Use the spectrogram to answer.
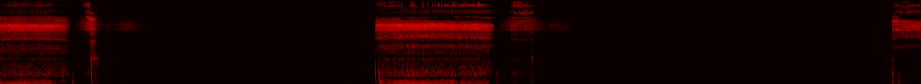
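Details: Sleeping blue Staffordshire bull terrier snoring: loud, rattling snores on inhalation, a few seconds apart, with quiet pauses between.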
